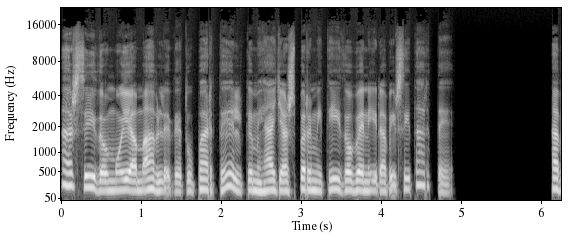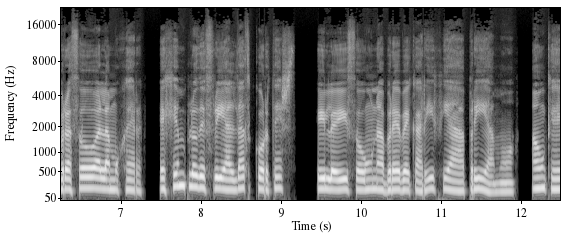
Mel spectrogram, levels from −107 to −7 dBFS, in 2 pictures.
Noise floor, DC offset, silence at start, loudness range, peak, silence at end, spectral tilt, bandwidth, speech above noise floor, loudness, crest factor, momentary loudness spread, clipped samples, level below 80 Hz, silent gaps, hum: -87 dBFS; under 0.1%; 0 s; 4 LU; -8 dBFS; 0 s; -5.5 dB/octave; 17 kHz; 66 dB; -22 LUFS; 14 dB; 9 LU; under 0.1%; -62 dBFS; none; none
